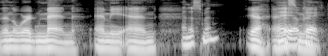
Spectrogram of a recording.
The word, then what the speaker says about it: Enys Men: a movie that I didn't know how to pronounce it was spelled e-n-y-s and then the word men m-e-n ennisman yeah okay correct you are correct yeah it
